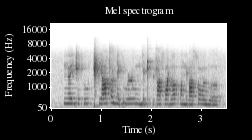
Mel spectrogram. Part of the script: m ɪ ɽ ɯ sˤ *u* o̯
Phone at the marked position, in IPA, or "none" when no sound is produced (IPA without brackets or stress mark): uː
